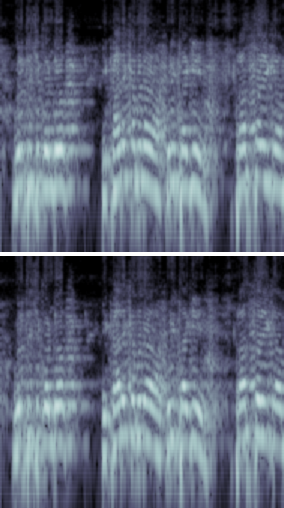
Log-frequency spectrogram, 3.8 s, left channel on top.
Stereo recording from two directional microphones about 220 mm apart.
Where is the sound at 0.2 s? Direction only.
50° right (ahead or behind).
